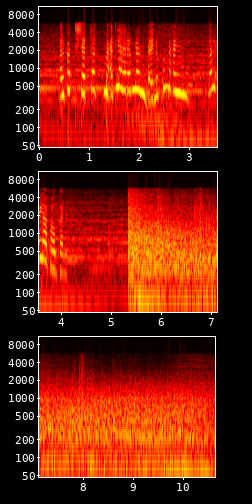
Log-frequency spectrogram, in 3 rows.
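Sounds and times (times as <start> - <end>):
speech: 0.4 - 4.3
large explosion: 5.4 - 10.6.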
